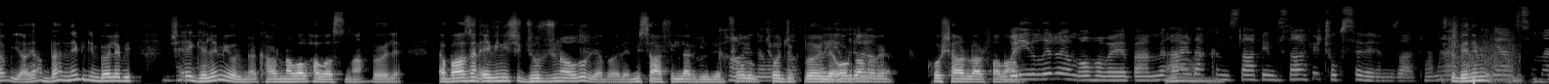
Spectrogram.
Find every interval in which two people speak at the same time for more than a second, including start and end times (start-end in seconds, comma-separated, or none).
7.0-8.9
